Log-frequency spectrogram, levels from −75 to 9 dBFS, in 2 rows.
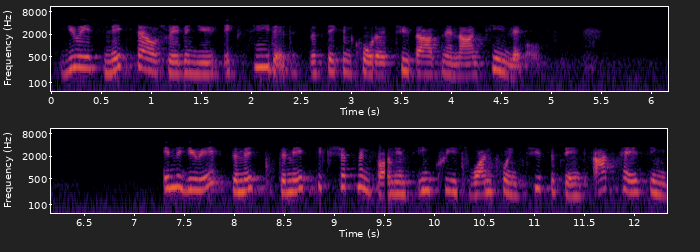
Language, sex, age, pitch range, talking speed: English, female, 60-79, 185-235 Hz, 90 wpm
